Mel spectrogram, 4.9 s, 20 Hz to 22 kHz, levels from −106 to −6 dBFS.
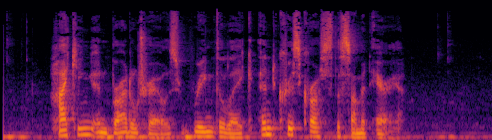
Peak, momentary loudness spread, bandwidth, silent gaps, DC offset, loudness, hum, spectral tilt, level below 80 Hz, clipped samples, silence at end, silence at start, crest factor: -16 dBFS; 15 LU; 16 kHz; none; under 0.1%; -36 LUFS; none; -4.5 dB/octave; -64 dBFS; under 0.1%; 0.05 s; 0.05 s; 22 dB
